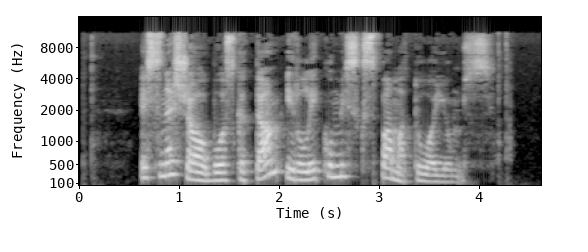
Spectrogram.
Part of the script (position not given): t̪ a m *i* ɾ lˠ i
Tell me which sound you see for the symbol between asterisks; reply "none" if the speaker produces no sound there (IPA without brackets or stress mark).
i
